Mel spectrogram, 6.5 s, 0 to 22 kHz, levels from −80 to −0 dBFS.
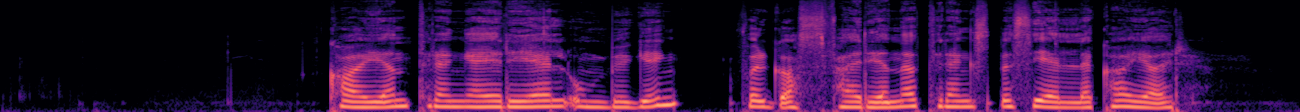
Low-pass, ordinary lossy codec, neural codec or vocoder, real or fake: none; none; none; real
